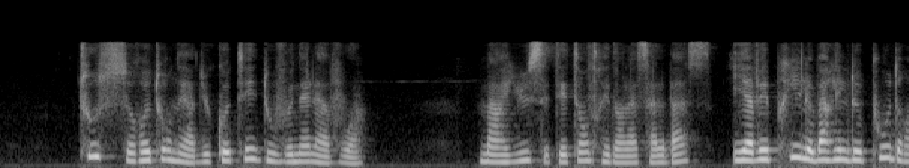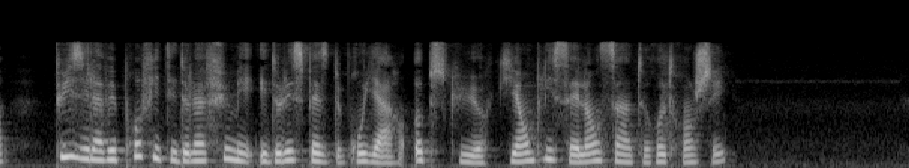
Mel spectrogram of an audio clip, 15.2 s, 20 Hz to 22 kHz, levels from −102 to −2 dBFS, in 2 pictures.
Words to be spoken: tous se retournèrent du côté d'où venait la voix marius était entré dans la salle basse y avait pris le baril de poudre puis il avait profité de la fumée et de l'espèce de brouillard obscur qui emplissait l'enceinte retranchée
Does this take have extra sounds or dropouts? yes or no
no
